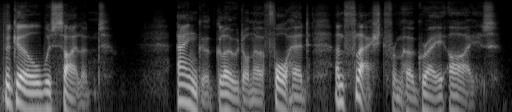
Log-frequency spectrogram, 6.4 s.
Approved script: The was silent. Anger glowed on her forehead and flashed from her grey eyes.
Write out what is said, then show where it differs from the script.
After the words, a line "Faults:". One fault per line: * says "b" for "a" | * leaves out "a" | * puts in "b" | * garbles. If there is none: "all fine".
The girl was silent. Anger glowed on her forehead and flashed from her grey eyes.
Faults:
* puts in "girl"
